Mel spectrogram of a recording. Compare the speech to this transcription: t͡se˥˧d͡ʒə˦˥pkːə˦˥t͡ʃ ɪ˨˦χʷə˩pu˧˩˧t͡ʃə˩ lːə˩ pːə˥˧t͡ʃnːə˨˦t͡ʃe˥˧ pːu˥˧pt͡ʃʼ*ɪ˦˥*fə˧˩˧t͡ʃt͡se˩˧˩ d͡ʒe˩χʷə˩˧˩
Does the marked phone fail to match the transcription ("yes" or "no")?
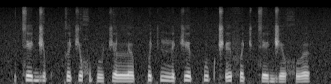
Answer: no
